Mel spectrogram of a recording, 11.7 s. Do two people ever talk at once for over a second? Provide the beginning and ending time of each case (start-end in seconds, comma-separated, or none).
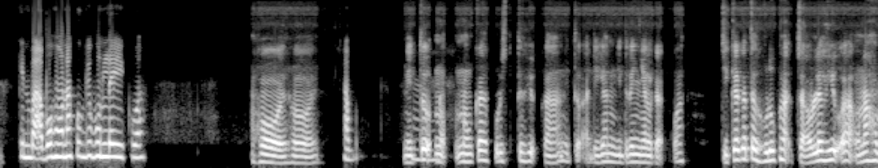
none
